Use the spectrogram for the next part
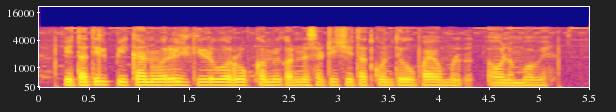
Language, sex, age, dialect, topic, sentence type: Marathi, male, 60-100, Standard Marathi, agriculture, question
